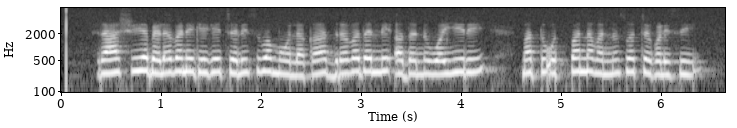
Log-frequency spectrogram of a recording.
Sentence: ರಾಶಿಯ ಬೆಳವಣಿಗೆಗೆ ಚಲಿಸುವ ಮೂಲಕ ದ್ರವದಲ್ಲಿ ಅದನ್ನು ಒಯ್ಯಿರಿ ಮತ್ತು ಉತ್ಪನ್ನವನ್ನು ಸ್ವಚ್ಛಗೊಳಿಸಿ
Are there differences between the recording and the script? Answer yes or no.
no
